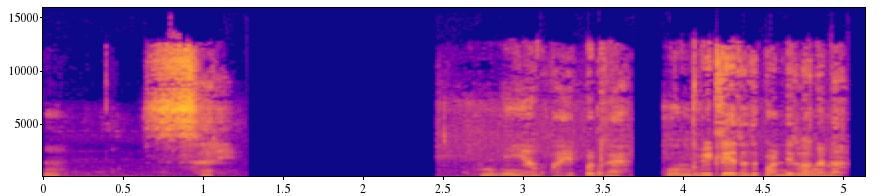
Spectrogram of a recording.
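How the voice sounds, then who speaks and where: A man's voice: on the high side, level tone, unhurried, slight background noise, natural voice. A young man acting a devoted lover who soothes and reassures his frightened partner in a romantic drama. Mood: reassuring. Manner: tender, soothing, insistent.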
